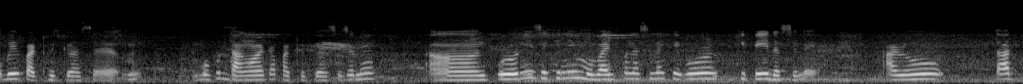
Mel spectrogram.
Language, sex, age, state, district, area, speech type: Assamese, female, 18-30, Assam, Kamrup Metropolitan, urban, spontaneous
